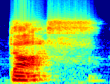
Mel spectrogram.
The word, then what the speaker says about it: does: Does es como si dijéramos el número 2 en español, pero más alargado.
